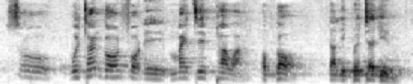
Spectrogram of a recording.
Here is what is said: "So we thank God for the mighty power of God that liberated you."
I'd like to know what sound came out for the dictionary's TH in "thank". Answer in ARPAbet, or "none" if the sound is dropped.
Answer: T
